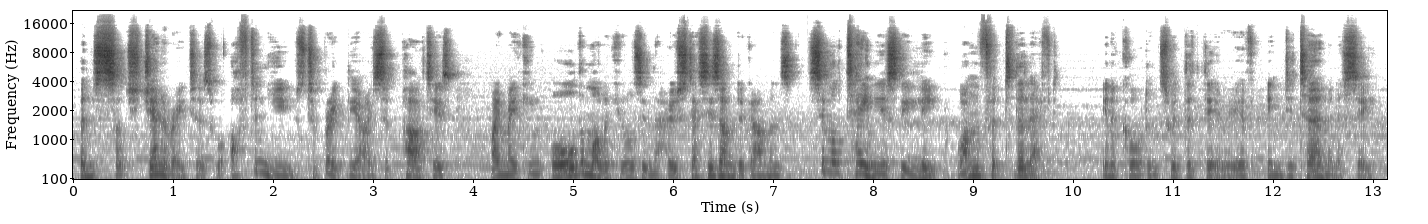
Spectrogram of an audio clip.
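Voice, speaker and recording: A man playing the wry, deliberate, knowing narrator of a space guide in a scripted comic audio drama. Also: on the low side, a little mellow.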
